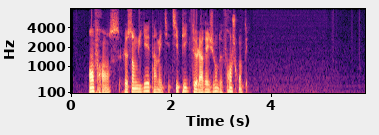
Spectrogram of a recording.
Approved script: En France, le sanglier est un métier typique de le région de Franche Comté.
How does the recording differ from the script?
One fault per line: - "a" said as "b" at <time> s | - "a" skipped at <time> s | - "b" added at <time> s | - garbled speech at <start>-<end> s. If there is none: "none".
- "le" said as "la" at 2.5 s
